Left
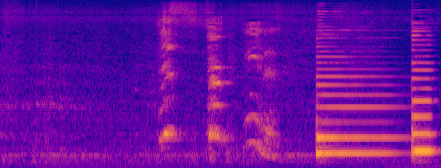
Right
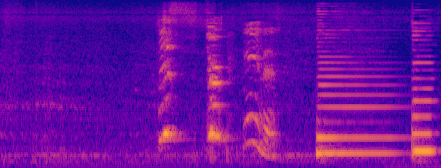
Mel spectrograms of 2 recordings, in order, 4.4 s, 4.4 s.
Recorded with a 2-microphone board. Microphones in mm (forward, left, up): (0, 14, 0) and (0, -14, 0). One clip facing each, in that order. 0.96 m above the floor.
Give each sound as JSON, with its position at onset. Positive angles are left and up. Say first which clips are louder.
{"t": 1.6, "sound": "a shout", "louder": "right 6 dB", "side_deg": -60, "distance_m": 1.7}
{"t": 3.1, "sound": "a piano", "louder": "left 4 dB", "side_deg": 80, "distance_m": 1.1}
